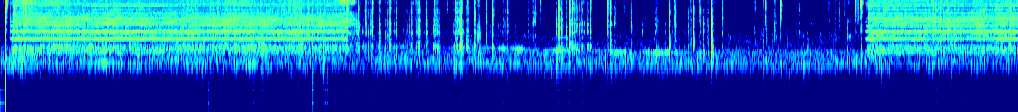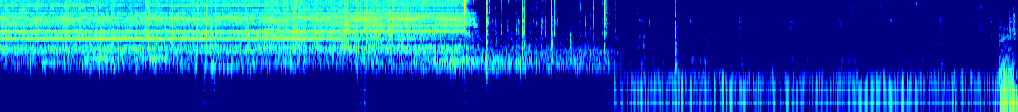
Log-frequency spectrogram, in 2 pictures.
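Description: A steady high-pitched whine from an old electric drill turning a benchtop lathe crank runs in long stretches, broken by irregular clicking and rattling, then cuts out to a faint low hum.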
